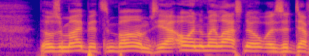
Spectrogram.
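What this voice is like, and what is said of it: Usual voice. Nothing is said of it.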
